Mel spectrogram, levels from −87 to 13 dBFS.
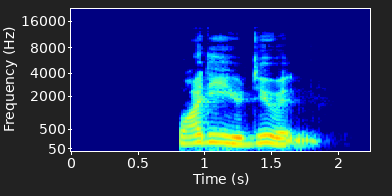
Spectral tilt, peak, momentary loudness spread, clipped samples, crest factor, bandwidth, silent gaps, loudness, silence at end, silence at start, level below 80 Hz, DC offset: -7 dB/octave; -8 dBFS; 11 LU; under 0.1%; 18 dB; 12 kHz; none; -23 LUFS; 0.4 s; 0.8 s; -62 dBFS; under 0.1%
